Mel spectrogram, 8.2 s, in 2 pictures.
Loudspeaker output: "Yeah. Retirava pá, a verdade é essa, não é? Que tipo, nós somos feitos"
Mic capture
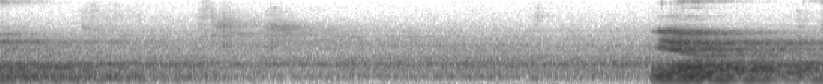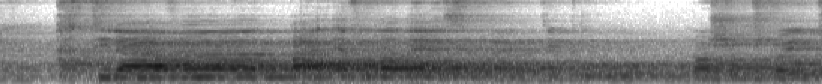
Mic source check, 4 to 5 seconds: echo only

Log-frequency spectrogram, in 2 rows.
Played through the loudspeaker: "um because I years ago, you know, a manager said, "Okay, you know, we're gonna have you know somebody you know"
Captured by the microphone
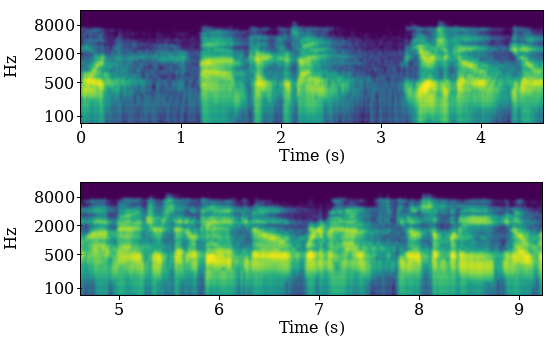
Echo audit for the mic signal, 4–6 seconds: echo only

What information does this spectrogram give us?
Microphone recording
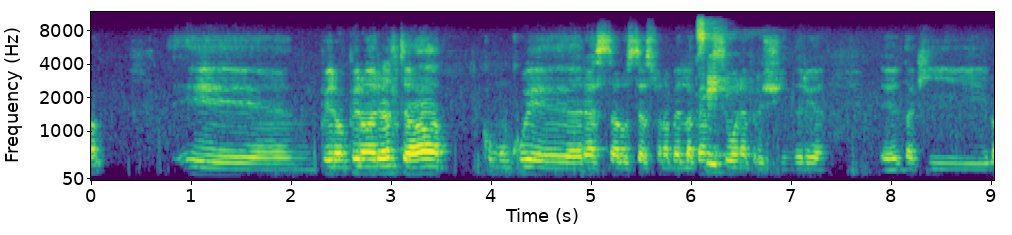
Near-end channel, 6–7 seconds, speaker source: both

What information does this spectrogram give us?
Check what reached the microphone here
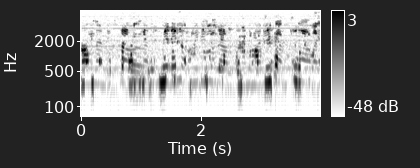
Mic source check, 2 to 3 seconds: echo only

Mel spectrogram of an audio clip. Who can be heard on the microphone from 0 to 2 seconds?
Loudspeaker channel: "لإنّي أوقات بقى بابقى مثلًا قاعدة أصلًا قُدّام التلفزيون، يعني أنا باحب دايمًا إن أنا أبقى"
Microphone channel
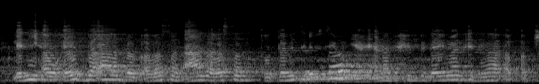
echo only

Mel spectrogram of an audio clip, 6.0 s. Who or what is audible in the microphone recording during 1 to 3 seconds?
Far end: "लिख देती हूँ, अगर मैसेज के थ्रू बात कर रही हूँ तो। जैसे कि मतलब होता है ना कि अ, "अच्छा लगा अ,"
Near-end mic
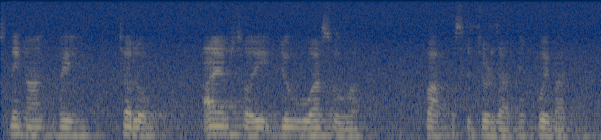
user only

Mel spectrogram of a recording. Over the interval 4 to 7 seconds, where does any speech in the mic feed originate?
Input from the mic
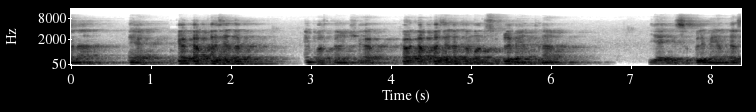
echo only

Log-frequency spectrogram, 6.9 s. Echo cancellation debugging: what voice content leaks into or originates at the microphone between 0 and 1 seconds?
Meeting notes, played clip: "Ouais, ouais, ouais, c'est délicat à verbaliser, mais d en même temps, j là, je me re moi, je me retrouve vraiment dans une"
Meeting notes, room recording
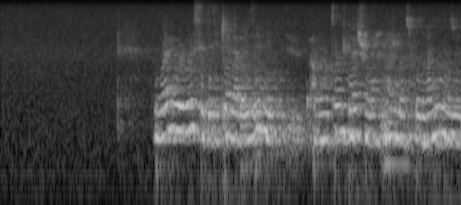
neither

